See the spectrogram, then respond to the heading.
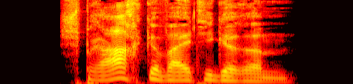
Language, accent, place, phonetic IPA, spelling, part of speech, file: German, Germany, Berlin, [ˈʃpʁaːxɡəˌvaltɪɡəʁəm], sprachgewaltigerem, adjective, De-sprachgewaltigerem.ogg
- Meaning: strong dative masculine/neuter singular comparative degree of sprachgewaltig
